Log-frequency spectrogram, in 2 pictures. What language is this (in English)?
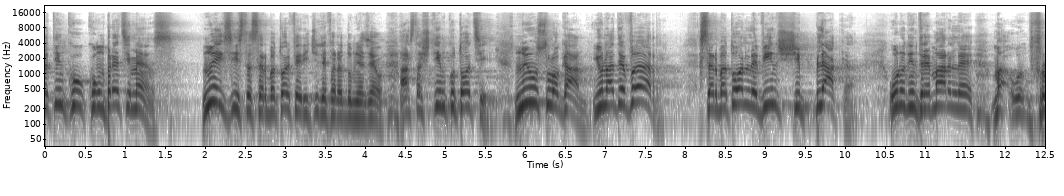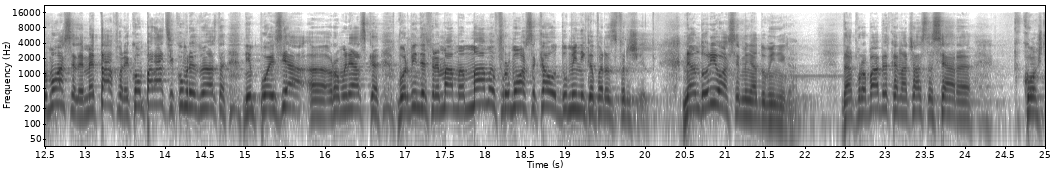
Romanian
